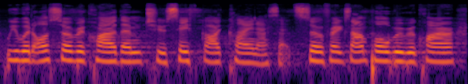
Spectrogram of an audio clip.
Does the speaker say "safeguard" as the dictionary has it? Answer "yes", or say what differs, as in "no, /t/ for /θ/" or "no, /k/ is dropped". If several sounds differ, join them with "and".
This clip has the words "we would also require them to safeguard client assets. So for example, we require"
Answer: yes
